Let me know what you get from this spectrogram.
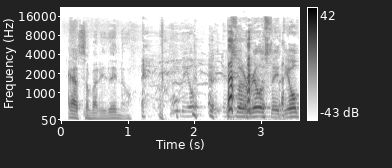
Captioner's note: laughter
